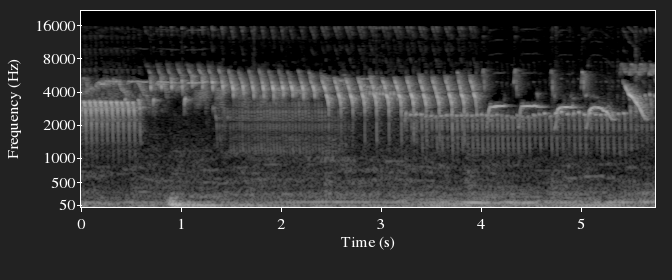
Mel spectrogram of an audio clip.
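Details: A canary singing in captivity in Baghdad, Iraq: a short rattling trill, then a run of evenly repeated upward-flicked notes, ending in scattered whistled phrases and a rising sweep.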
